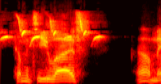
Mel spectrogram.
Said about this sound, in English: You hear the birds chirping, saying hello this morning.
